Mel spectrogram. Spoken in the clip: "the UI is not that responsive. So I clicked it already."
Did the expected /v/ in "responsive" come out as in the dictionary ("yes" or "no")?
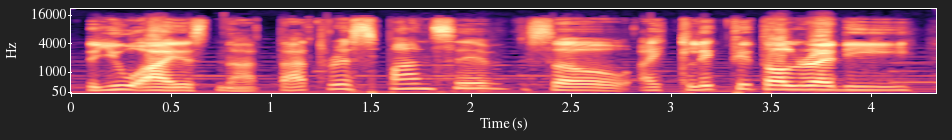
yes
